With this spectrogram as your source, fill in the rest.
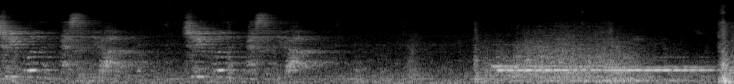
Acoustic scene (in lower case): subway station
